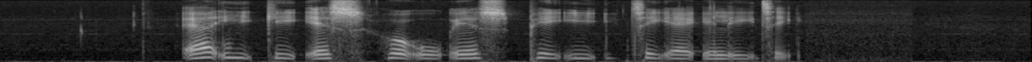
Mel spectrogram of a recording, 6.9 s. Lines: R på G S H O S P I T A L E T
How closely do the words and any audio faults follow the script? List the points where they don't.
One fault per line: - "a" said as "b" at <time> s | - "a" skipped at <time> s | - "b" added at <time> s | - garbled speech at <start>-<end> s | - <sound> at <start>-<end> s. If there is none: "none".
- "på" said as "I" at 1.5 s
